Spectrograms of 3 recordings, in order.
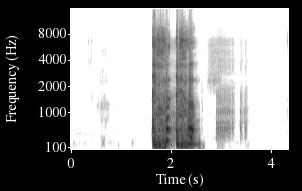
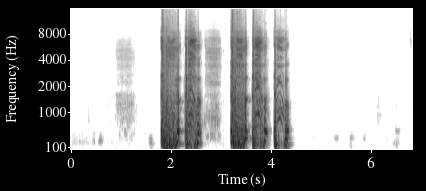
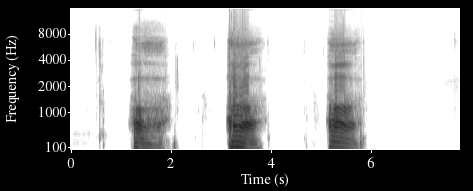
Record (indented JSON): {
  "cough_length": "4.4 s",
  "cough_amplitude": 30629,
  "cough_signal_mean_std_ratio": 0.35,
  "three_cough_length": "6.8 s",
  "three_cough_amplitude": 32768,
  "three_cough_signal_mean_std_ratio": 0.41,
  "exhalation_length": "7.8 s",
  "exhalation_amplitude": 31935,
  "exhalation_signal_mean_std_ratio": 0.36,
  "survey_phase": "beta (2021-08-13 to 2022-03-07)",
  "age": "45-64",
  "gender": "Male",
  "wearing_mask": "No",
  "symptom_none": true,
  "smoker_status": "Never smoked",
  "respiratory_condition_asthma": false,
  "respiratory_condition_other": false,
  "recruitment_source": "REACT",
  "submission_delay": "1 day",
  "covid_test_result": "Negative",
  "covid_test_method": "RT-qPCR"
}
